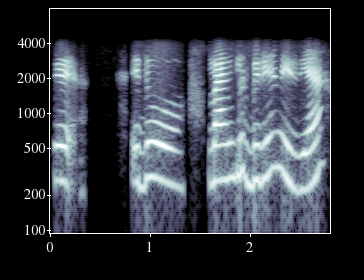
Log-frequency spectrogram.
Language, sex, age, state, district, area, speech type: Kannada, female, 18-30, Karnataka, Kodagu, rural, conversation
